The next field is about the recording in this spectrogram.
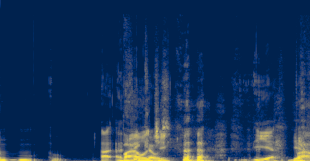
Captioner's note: laughs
